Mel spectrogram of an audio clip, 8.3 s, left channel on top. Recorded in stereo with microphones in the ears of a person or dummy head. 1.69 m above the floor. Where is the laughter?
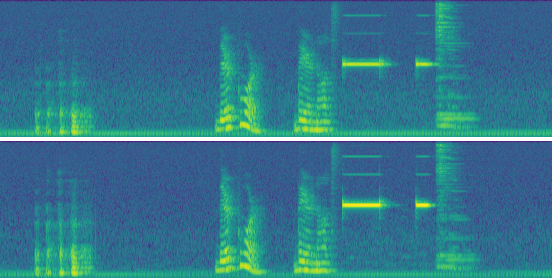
45° right (ahead or behind), 0.7 m.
